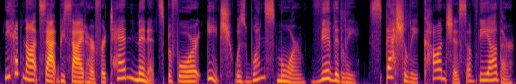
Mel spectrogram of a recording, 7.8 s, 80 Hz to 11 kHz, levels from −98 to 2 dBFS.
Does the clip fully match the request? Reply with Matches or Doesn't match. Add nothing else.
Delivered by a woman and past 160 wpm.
Doesn't match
